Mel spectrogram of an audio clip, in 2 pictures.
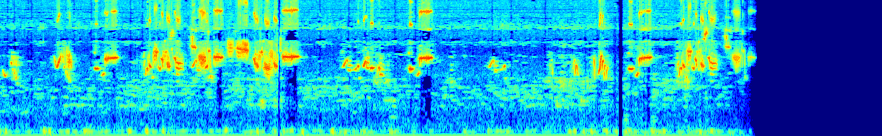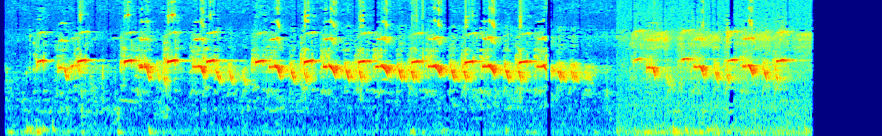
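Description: A rufous-tailed lark singing, a jumble of short varied chirps and trills. After a brief break, a grey francolin calls: a fast run of loud, shrill notes, each falling in pitch, about two a second.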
